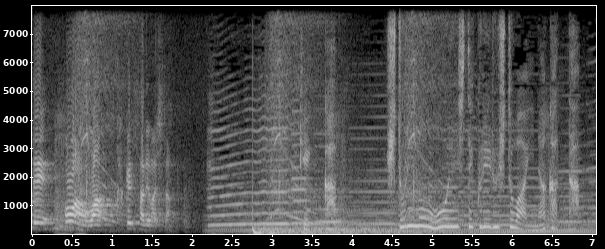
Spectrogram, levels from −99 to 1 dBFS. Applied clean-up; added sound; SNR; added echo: none; Engine / Drill + Fart; 13 dB; none.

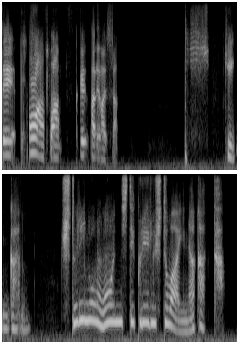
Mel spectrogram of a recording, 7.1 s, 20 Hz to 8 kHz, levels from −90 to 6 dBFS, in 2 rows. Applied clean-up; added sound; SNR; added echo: neural diffusion model UNIVERSE++.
